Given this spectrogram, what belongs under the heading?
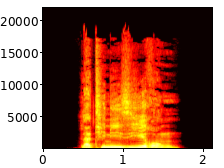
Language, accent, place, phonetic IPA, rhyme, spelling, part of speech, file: German, Germany, Berlin, [latiniˈziːʁʊŋ], -iːʁʊŋ, Latinisierung, noun, De-Latinisierung.ogg
- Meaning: Latinization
